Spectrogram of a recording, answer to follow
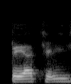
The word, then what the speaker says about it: phi: Bueno, vamos a complementarlo con otro número que se llama, no se pronuncia PHI, sino esa PH como una F.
